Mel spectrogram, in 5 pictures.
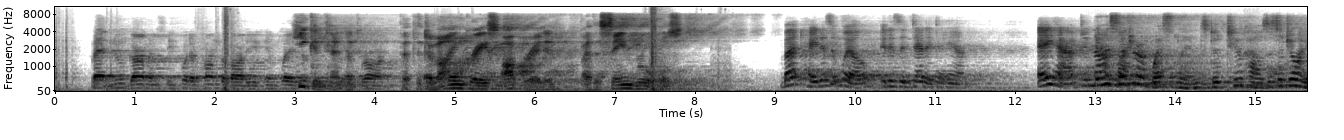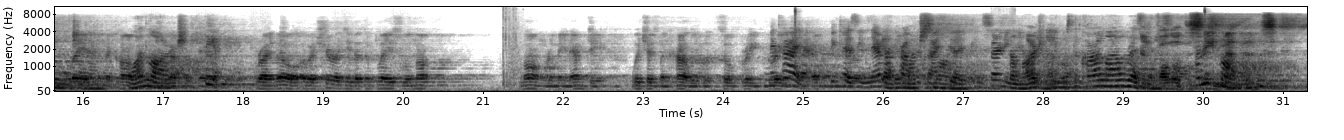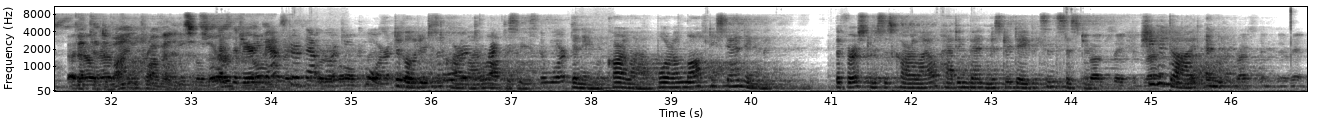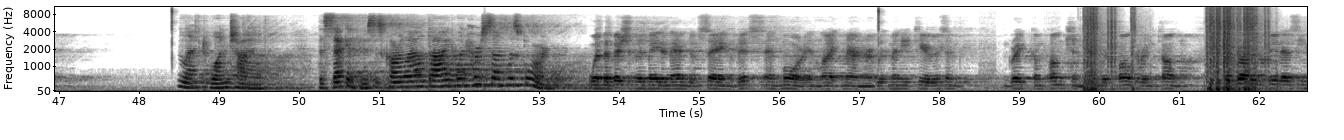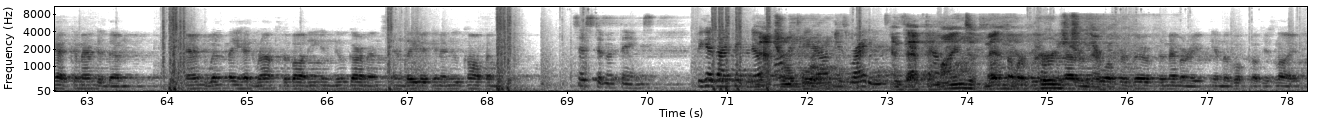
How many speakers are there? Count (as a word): four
